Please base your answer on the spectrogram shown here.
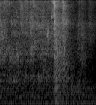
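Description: Water is poured into a soup pot in one short, soft splash of liquid against the low hum of a quiet kitchen.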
